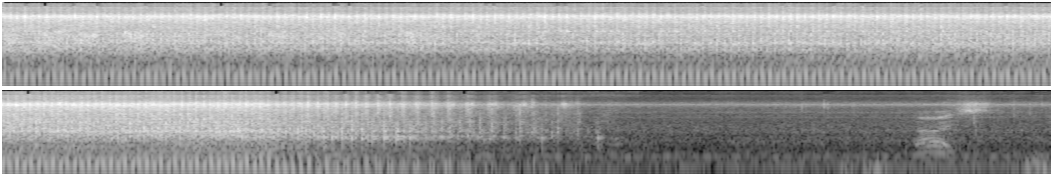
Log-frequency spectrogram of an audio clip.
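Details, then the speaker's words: Small single-cylinder engine, little gas, throttle on turtle setting, owner unsure if something inside is broken: runs steady and even about six seconds, then shut off and coasts to silence; normal running. "but uh show you it actually runs see if i got gas in it first though there's a little bit in there put it on the turtle turtle setting here uh i'll show you here that runs now"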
